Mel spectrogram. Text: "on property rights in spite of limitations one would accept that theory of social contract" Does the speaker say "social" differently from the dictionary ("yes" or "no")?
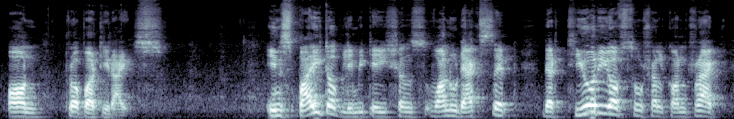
no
